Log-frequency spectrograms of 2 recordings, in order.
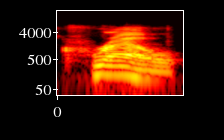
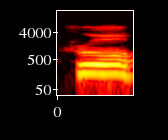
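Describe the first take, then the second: First: The name has an eh vowel, rhyming with bell. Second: The name sounds like the word cruel. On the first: The speaker calls it right. "It is Krell. That is how you pronounce the last name" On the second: The speaker calls it wrong. "some people have pronounced it Cruel"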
